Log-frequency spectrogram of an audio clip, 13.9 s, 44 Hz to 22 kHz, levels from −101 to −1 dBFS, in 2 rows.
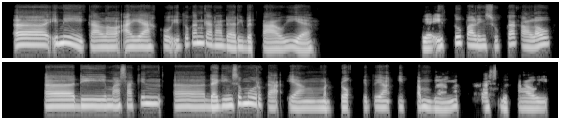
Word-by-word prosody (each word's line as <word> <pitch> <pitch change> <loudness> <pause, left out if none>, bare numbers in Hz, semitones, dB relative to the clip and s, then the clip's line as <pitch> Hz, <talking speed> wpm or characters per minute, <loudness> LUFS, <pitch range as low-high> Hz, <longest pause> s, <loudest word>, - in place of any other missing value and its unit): eee, 200 0 +5
ini, 225 -9 +3
kalau 155 +1 +1
ayahku 160 0 +1
itu 165 +4 -5
kan 240 +4 +1
karena 185 -4 0
dari 150 -1 0
Betawi 135 +1 0
ya. 115 - 0 1.4
Dia 140 0 +2
itu 180 +9 +2
paling 180 -3 +2
suka 170 +6 -2
kalau, 170 +2 +1 0.7
eee, 170 +1 +4
dimasakin, 175 +5 0 0.2
eee, 160 0 -1
daging 175 +4 +3
semur, 225 -1 +2
Kak, 155 -5 -4
yang 140 -1 -1
medok 140 0 -2
itu 155 +2 -4
yang 155 - 0
item 150 -1 -4
banget 135 +5 -2 0.2
khas 145 0 -3
Betawi. 135 -1 -3
160 Hz, 125 wpm, -26 LUFS, 145-180 Hz, 1.4 s, eee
